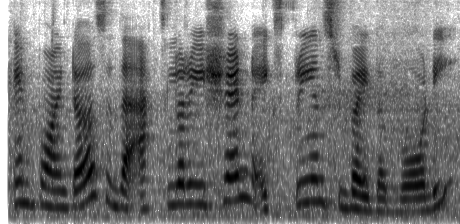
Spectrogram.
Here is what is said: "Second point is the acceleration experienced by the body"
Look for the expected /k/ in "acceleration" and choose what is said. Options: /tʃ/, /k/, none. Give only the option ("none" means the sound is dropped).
/k/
